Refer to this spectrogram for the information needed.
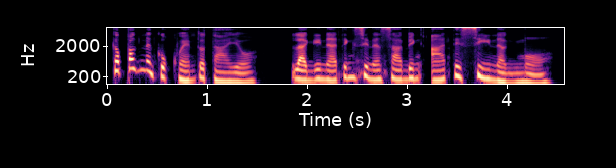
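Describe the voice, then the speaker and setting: A soft-spoken, thoughtful family man in an audio love story, read by a woman. The voice is gentle and reflective, low and very dry. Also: sing-song, measured pace, dry recording.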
